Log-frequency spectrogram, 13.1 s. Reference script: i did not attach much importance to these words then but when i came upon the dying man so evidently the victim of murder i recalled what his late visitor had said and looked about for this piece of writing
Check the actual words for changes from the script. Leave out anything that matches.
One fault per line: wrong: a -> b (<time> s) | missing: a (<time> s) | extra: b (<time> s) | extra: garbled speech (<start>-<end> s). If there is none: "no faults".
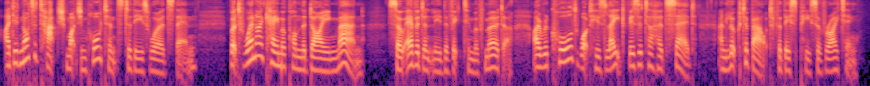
no faults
